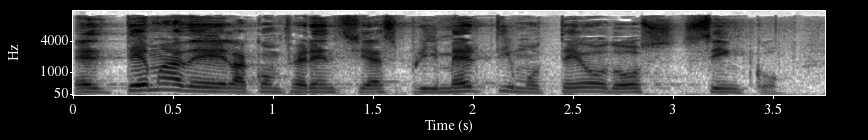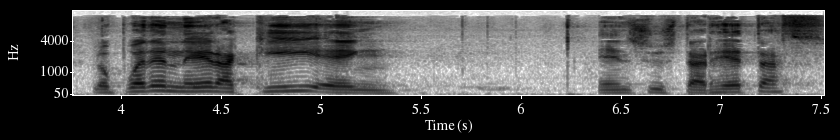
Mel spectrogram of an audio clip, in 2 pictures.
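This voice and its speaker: A man with a fairly high pitch, speaking at a very slow pace, his pitch varying in an ordinary way. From Puerto Rico, then US from age eight. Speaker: preacher. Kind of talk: conference sermon. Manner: hesitant, many fillers.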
